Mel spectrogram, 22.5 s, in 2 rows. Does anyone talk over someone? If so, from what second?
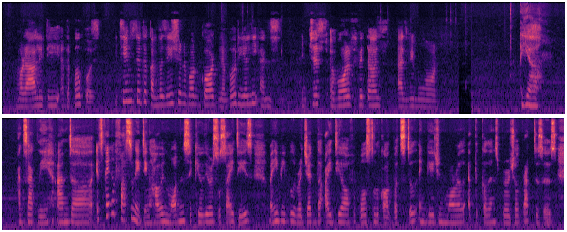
none

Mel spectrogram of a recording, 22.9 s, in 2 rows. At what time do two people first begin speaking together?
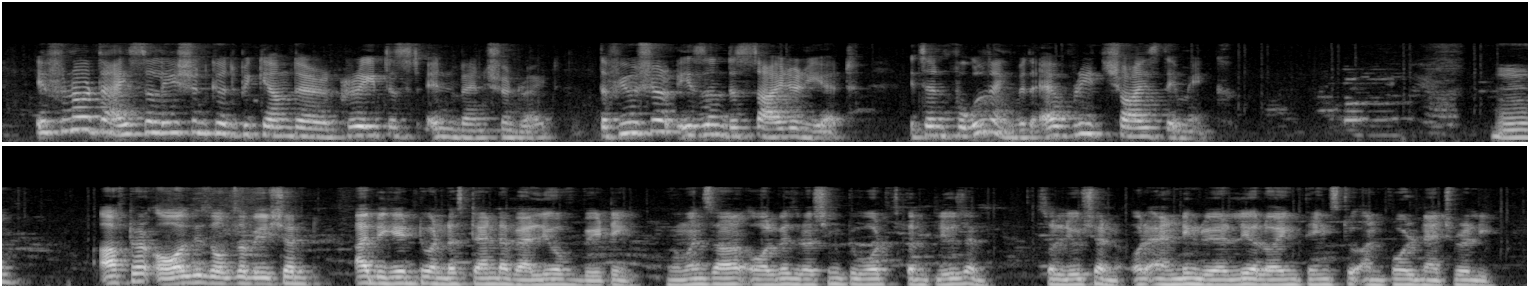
none

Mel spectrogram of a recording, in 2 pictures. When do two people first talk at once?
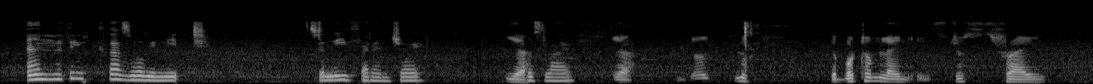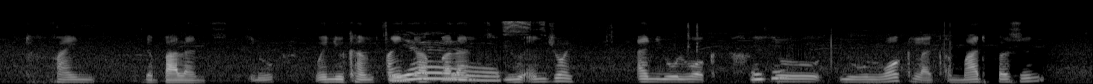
14.8 s

